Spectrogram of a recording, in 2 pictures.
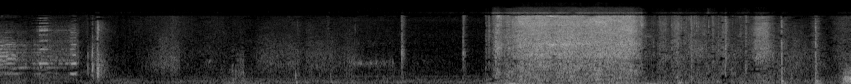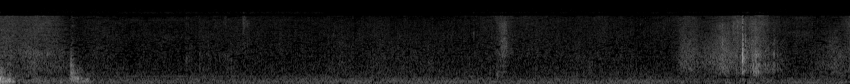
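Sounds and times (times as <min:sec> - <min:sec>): loud hiss: 0:04.8 - 0:09.3
soft rustles and knocks: 0:07.6 - 0:09.5.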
